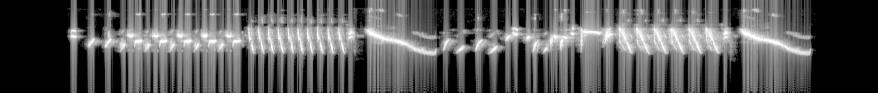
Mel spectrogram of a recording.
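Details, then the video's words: European goldfinch of Italian type delivering the old-style song: rapid buzzy trills and fast repeated rattling notes, long downward-sliding whistles, and twittering phrases in a continuous high, bright flow. "Il canto del cardellino italiano ,il vecchia canto"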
